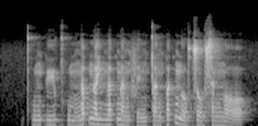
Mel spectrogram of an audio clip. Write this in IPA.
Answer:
kʷʰ ɐ˨ ŋ p yː˨˥ kʷʰ ɐ˨ m ŋ ɐ˥ p̚ n̪ ɐ˧ j ŋ ɐ˥ k̚ n̪ ɐ˧ ŋ f ɪ˨˥ ŋ t̪ ɐ˨ ŋ p ɐ˥ k̚ n̪ o˨˧ w t͡s o˧ w s ɐ˧ ŋ n̪ ɔː˨˩

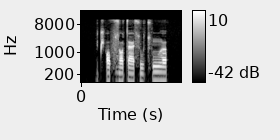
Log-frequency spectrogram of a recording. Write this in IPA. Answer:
t͡ʃʼ ɒ˨ f z ɒ˨ t æ˨ s u˨ t͡sʼ ũ˦ ɐ̯

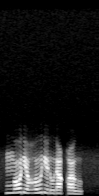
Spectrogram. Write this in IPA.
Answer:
ŋ ɔ ɾʲ ø ʁ u ɾʲ ø ɾ u ɾ ɜ q u

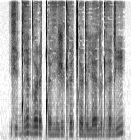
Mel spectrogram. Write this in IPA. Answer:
x i ɡ͡ǃ ɛ d̪ ɤ ɽ ɛ ǃ ɘ ɦ i ʒ ɘ ʈʰ ɘ ǀ ɘ ɖ ɯ j ɛ d ɤ ɖʱ ɛ d i

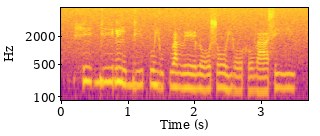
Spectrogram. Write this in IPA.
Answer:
h iː˦ ɡ͡b iː˦ ɗ ĩ˦ ɡ͡b iː˦ pʰ u˦ j u˨˦ kʷ a˦ β eː˨ l oː˨ s oː˦˨ j oː˨ h o˨ β aː˨ s iː˦

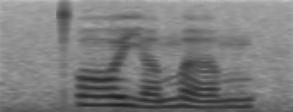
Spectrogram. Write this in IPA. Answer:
t̪ʰ ɔː˥ j ɐ˨˥ m ɐ˨˧ m

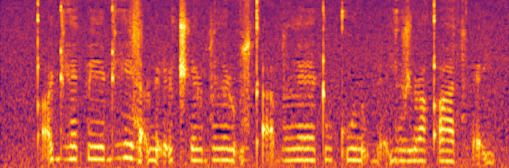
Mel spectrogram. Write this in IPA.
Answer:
qʼ a̰ j ɖʱ ɛ k͡p eː ɖʱ e z a̰ ɭ ɳ ḛ ɭ t͡ʃʼ e ɭ b l ɘː ɭ ṵ z kʼ a̰ b lː ɛː ʈ u kʼ u ɳ ṵ b ɛ̰ j ɘ z ɳ ə˞ qʼ a t͡sʼ ɛ̰ j

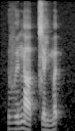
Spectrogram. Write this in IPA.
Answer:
v ɨ˨˦ ŋ aː˨˩ t̚ t͡ɕ ə˨˩ j m ə˦˥ t̚

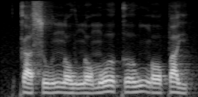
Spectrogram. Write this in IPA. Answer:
k a˧˩ s uː˩˧ n ɔː˩ w n ɔː˩˧ m ʋ ɤː˥˨ k ɤː˧˥ w ŋ ɔː˧ p a˥˨ j

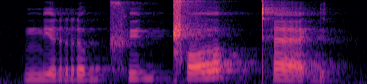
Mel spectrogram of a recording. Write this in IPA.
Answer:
mʲ o r o ɡ ʈ͡ʂʰ y ɡ ǁ ɔ | kʰ æ ɡ

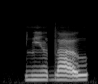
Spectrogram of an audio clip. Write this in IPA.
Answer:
lʲ ẽ ə̯ d a ʊ̯

